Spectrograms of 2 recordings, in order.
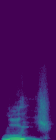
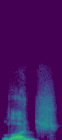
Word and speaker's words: Łódź: So the Poles pronounced it Łódź, and the Germans pronounced it Lodz.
